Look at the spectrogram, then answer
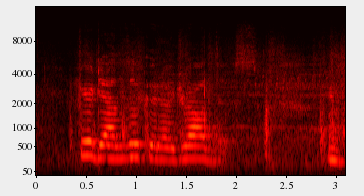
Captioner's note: none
